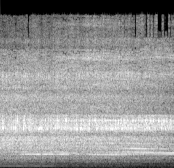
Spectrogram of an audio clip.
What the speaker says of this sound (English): just do it with a grinder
